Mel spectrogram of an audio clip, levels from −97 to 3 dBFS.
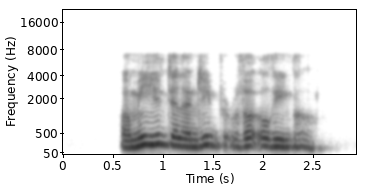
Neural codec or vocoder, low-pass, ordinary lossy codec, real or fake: codec, 24 kHz, 0.9 kbps, WavTokenizer, small release; 7.2 kHz; none; fake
